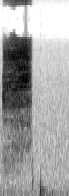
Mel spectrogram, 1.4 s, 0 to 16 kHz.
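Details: ['Owl receiving a rabbit as food late at night, May 2012: a single loud raspy hiss of about 0.6 seconds, then a couple of soft knocks.']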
